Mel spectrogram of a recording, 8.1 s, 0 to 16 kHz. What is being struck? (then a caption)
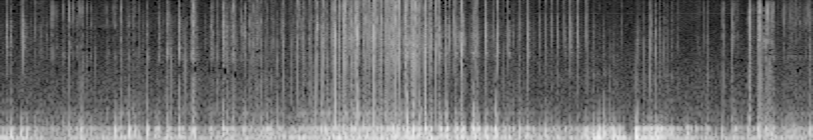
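Steel wire-mesh microphone grille. Long acrylic nails of both hands scratch a bare, hollow, fist-sized spherical steel wire-mesh microphone grille. The rapid, irregular scraping produces a dense, clattery rasp over a heavy low rumble with a steady hum near 300 Hz, swelling louder through the middle before briefly dropping out and picking back up.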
